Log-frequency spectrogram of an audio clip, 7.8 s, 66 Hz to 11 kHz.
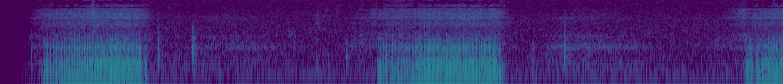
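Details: Adult woman napping on a couch, snoring: loud, low, rumbling snores about every 3.5 seconds, around 17 a minute, with quiet stretches between.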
